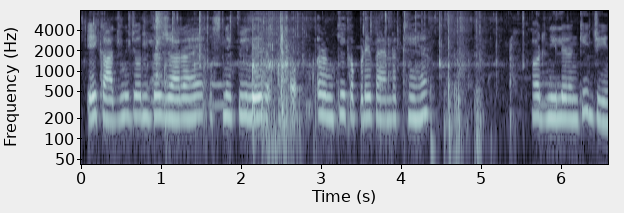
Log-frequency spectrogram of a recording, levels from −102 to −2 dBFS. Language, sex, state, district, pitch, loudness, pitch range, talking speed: Hindi, female, Bihar, Gopalganj, 210 Hz, -29 LUFS, 200-215 Hz, 190 wpm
